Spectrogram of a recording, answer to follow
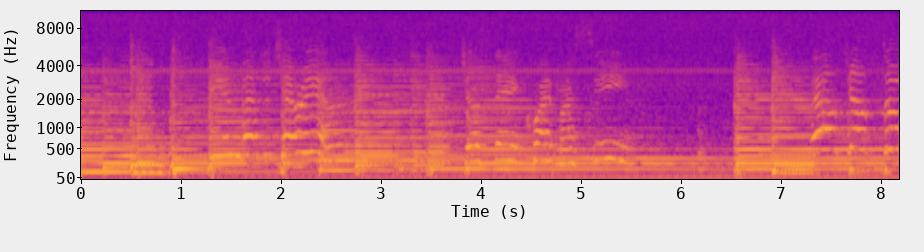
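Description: Live acoustic folk song: a woman singing over a steadily strummed acoustic guitar. The music drops back briefly past the middle, then the strumming comes in loud again.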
